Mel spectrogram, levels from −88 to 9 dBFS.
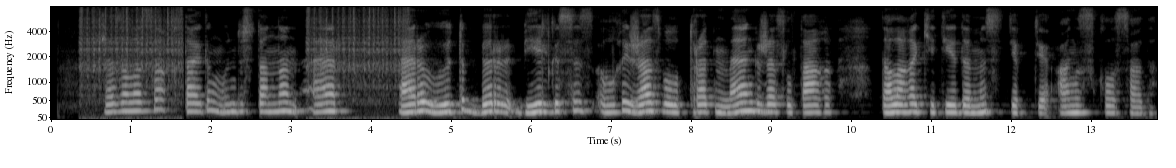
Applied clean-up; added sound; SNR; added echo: none; Coin (dropping); 17 dB; reverberation time 0.3 s.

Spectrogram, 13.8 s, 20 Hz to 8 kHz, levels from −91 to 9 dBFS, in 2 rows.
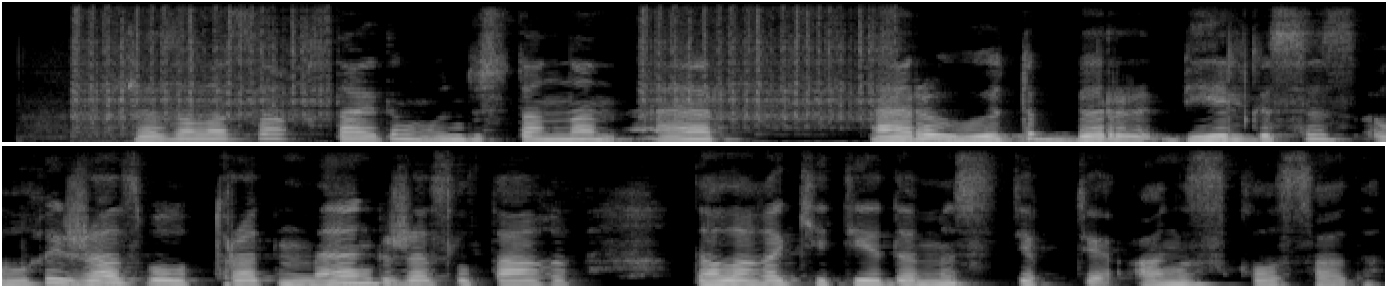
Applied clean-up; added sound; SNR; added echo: classical method WPE with log-MMSE.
